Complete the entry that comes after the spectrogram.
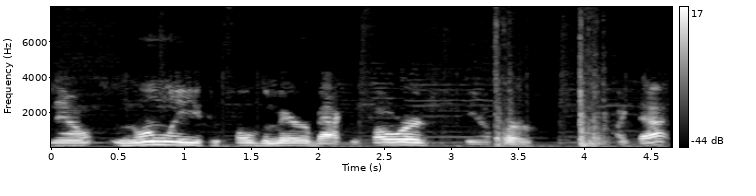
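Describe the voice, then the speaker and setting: A man with a medium-pitched voice speaks at a moderate pace while music plays in the background. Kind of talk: DIY tutorial talk to camera. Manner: casual, folksy.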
